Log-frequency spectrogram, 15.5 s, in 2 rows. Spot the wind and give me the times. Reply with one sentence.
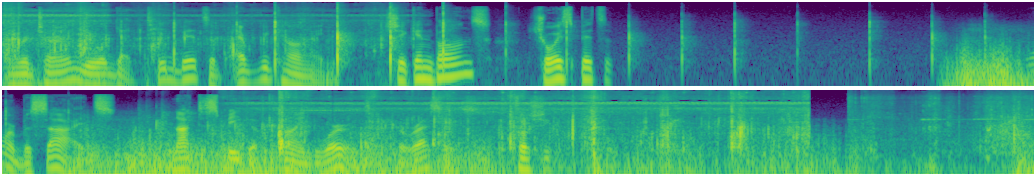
You can hear the wind from 7.0 to 15.4 s.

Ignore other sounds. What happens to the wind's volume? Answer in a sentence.
The volume of the wind goes down.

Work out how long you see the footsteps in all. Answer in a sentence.
The footsteps can be heard for 9 seconds in total.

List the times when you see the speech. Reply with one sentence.
The speech can be heard from 0.0 to 4.5 s and from 7.7 to 11.9 s.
